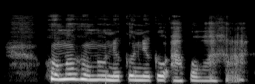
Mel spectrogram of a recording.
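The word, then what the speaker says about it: humuhumunukunukuāpuaʻa: Humu humu nuku nuku apawaha.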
